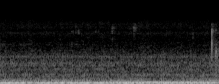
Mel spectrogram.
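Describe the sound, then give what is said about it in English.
An aircraft engine idles after landing, with the parking brakes set, before being shut off, a steady, low rumbling drone, fairly loud, holding an even pitch throughout with no voices over it. “Engine off.”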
